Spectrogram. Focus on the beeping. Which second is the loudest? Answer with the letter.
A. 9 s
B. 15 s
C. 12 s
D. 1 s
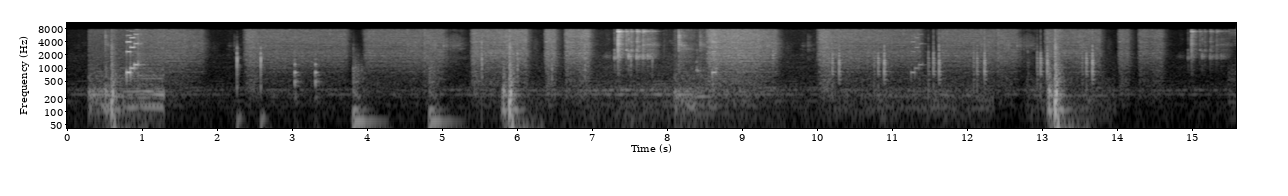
D.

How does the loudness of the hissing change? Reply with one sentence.
The loudness of the hissing goes up, then down.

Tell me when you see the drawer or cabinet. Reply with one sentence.
You can hear the drawer or cabinet from 0.5 to 0.9 s, from 5.8 to 6.3 s and from 13.1 to 13.6 s.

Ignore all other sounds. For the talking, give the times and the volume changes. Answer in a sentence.
The talking can't be heard in this clip.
